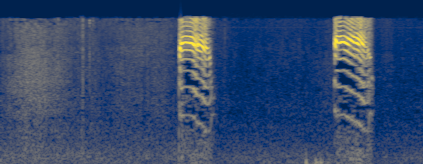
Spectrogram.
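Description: Desert rain frog giving two short, high-pitched squeaks about a second and a half apart, each wavering and falling in pitch: its defensive distress call. A soft hiss comes before them in the first second.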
